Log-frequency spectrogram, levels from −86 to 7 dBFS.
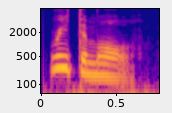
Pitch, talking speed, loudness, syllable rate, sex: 195 Hz, 230 wpm, -16 LUFS, 5.3 syllables/s, female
